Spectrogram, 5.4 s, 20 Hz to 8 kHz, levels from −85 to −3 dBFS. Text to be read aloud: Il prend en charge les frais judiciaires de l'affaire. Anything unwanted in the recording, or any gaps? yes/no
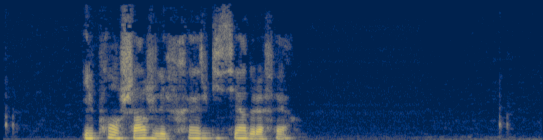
no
